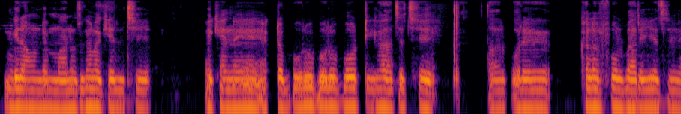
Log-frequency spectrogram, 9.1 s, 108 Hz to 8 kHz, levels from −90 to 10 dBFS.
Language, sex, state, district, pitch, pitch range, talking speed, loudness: Bengali, male, West Bengal, Jhargram, 135 Hz, 130-140 Hz, 90 wpm, -24 LUFS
